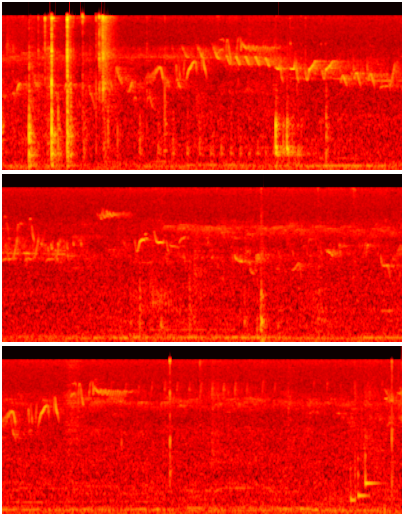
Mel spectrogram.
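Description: Wild birds chirping and calling throughout, with a few sharp clicks in the first second or so as a charger plug and cable are handled, over a low steady hum.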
